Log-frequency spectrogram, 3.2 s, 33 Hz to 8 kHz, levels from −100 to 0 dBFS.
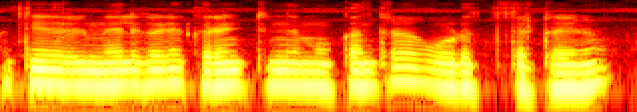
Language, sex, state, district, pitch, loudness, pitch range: Kannada, male, Karnataka, Koppal, 125 Hz, -14 LUFS, 115-130 Hz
